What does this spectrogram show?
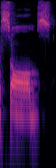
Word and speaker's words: Psalms: the book of per Psalms I can't find Jesus anywhere in here you keep talking about it where is he he said well the P is silent at Psalms you got to go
